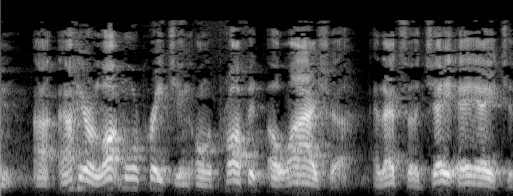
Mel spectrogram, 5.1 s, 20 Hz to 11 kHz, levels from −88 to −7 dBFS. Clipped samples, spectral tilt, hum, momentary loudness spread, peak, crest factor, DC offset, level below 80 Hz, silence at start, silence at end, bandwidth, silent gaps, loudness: under 0.1%; -2 dB/octave; none; 11 LU; -2 dBFS; 20 dB; under 0.1%; -80 dBFS; 0 s; 0 s; 8 kHz; none; -21 LUFS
